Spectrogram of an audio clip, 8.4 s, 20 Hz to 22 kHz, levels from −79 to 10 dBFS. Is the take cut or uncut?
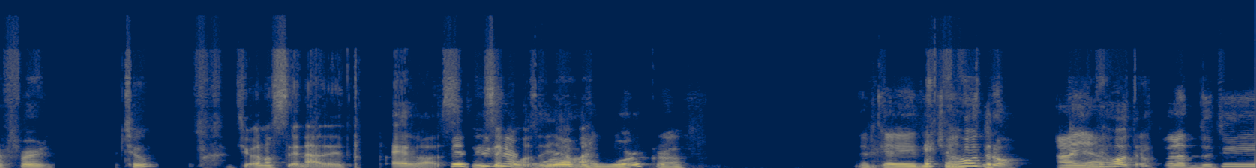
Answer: uncut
